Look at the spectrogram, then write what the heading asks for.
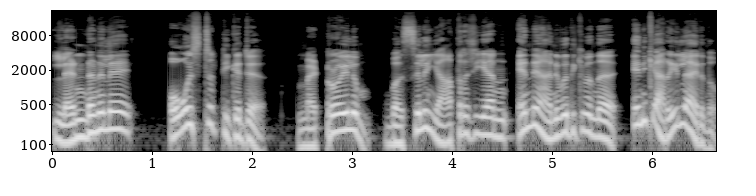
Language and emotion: Malayalam, surprised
